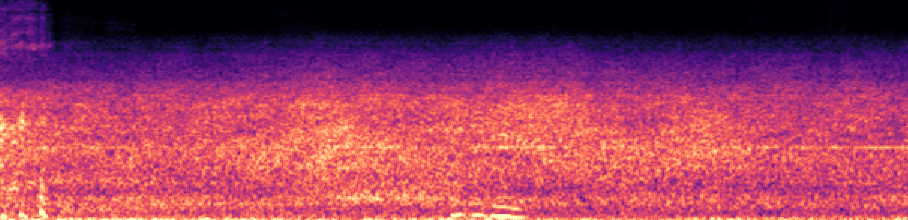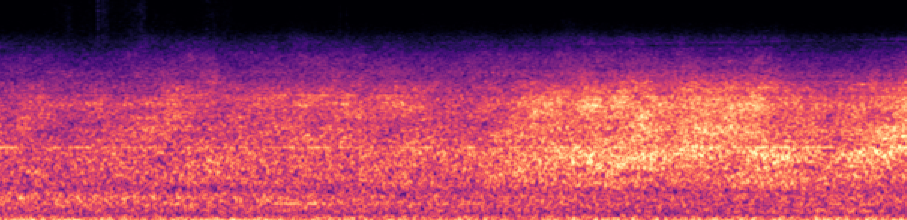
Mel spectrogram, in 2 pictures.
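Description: Loud, continuous jet airliner engine roar at Schiphol Airport with a broad steady hiss and hum, close by, with faint talk underneath.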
